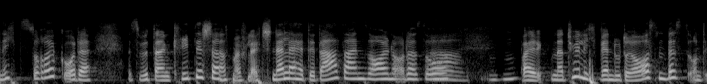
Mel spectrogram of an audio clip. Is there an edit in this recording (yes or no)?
yes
